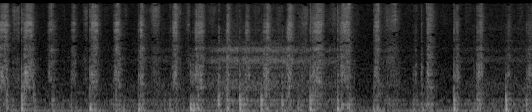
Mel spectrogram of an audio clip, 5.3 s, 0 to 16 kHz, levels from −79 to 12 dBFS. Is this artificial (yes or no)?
no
